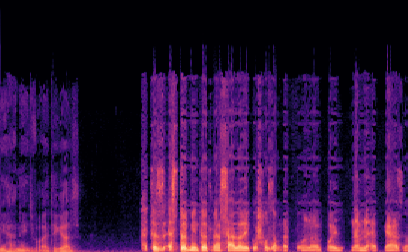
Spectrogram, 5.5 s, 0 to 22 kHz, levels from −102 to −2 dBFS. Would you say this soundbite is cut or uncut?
cut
